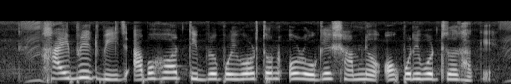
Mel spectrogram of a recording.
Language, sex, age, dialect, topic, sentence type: Bengali, female, 18-24, Standard Colloquial, agriculture, statement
